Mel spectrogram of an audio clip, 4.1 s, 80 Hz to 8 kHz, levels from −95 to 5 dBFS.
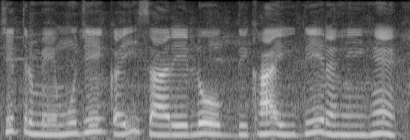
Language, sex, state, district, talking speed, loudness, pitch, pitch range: Hindi, female, Madhya Pradesh, Katni, 145 wpm, -20 LUFS, 215 Hz, 200-230 Hz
